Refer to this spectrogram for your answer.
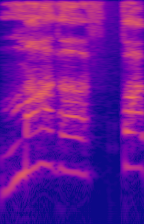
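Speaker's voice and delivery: piercing, very high, shrill, angry scream. Telling about a man running across the street toward cops, imitating him screaming. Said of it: "Like he's screaming".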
